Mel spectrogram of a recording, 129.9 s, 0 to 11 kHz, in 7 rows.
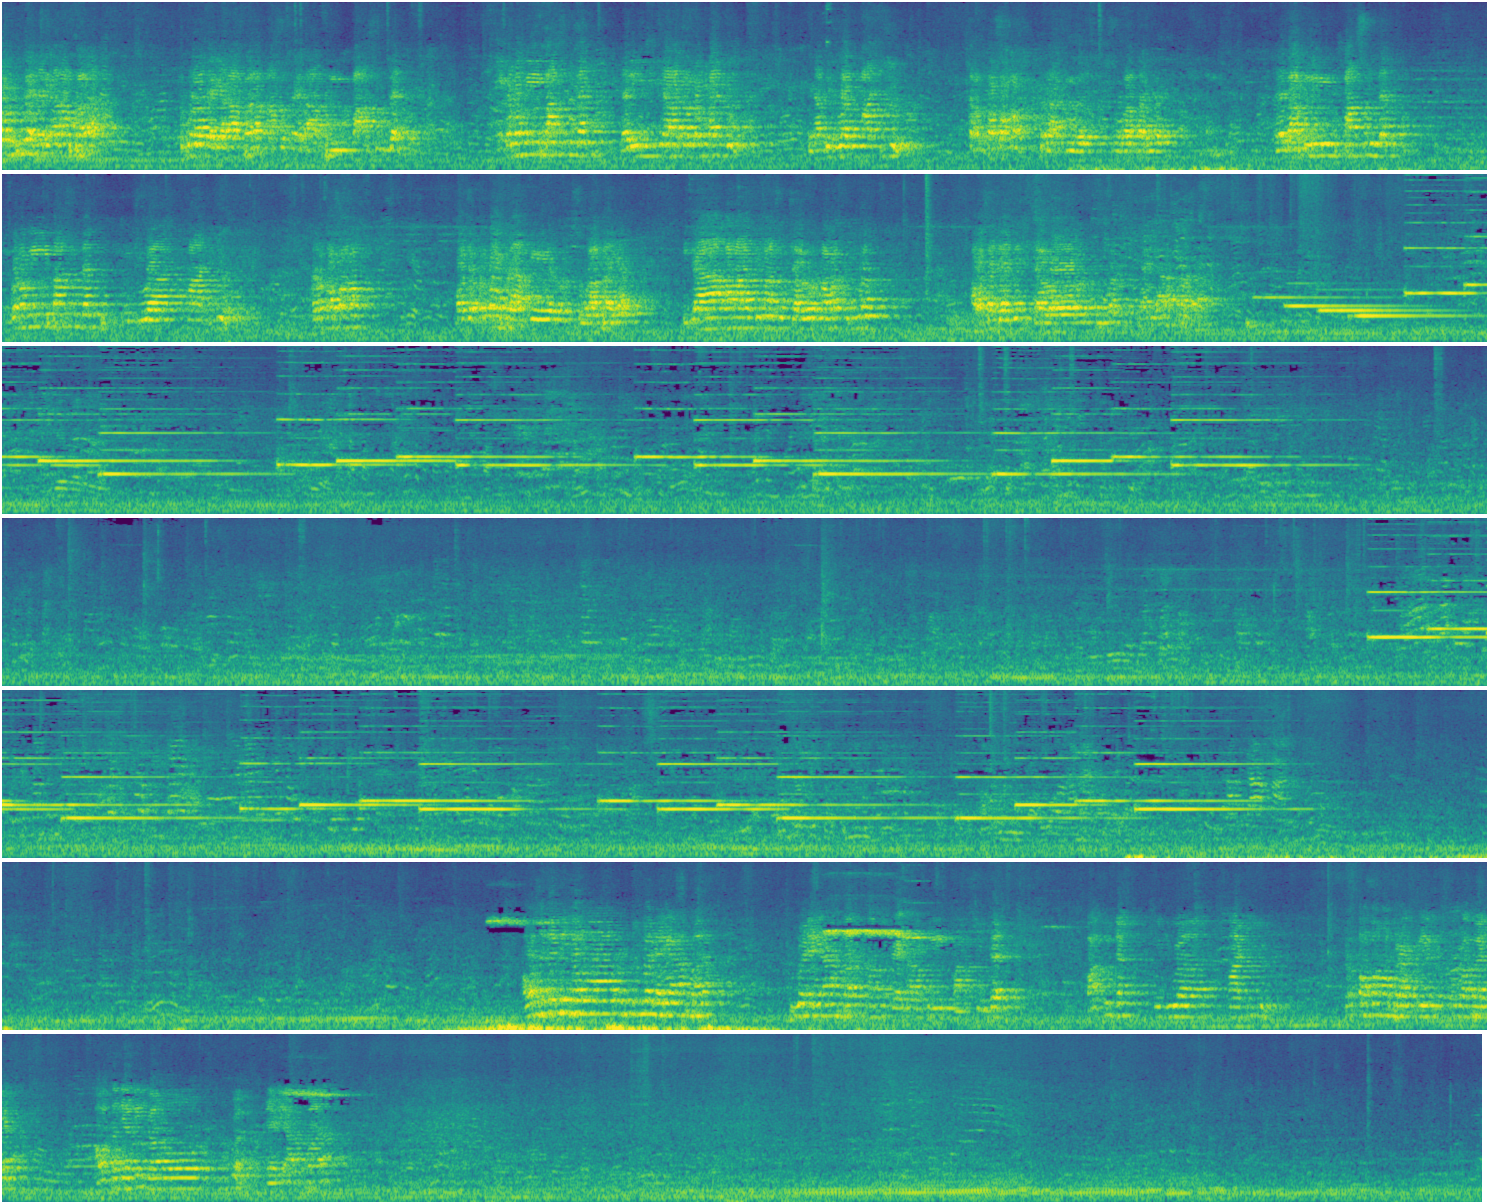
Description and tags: Lempuyangan Train Station, Jogjakarta. Announcement of a train about to arrive. Recorded with a Zoom H4N.
jogjakarta, train-station, indonesia, lempuyangan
